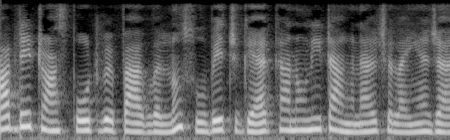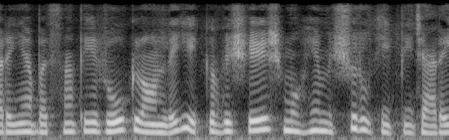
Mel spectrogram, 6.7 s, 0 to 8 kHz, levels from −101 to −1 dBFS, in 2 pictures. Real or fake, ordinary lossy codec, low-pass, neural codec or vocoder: fake; none; 7.2 kHz; codec, 24 kHz, 1.2 kbps, DualCodec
